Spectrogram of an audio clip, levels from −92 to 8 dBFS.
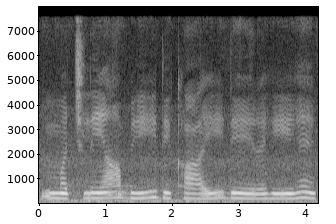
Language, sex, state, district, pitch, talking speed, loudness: Hindi, female, Madhya Pradesh, Dhar, 200 Hz, 85 wpm, -13 LUFS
